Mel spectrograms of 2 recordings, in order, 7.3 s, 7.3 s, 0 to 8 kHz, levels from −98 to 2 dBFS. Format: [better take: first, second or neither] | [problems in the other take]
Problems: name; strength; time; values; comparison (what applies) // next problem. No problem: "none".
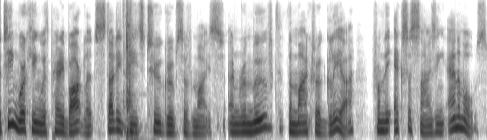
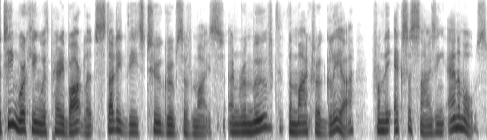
second | background sound (Microwave oven); 7 dB below the speech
